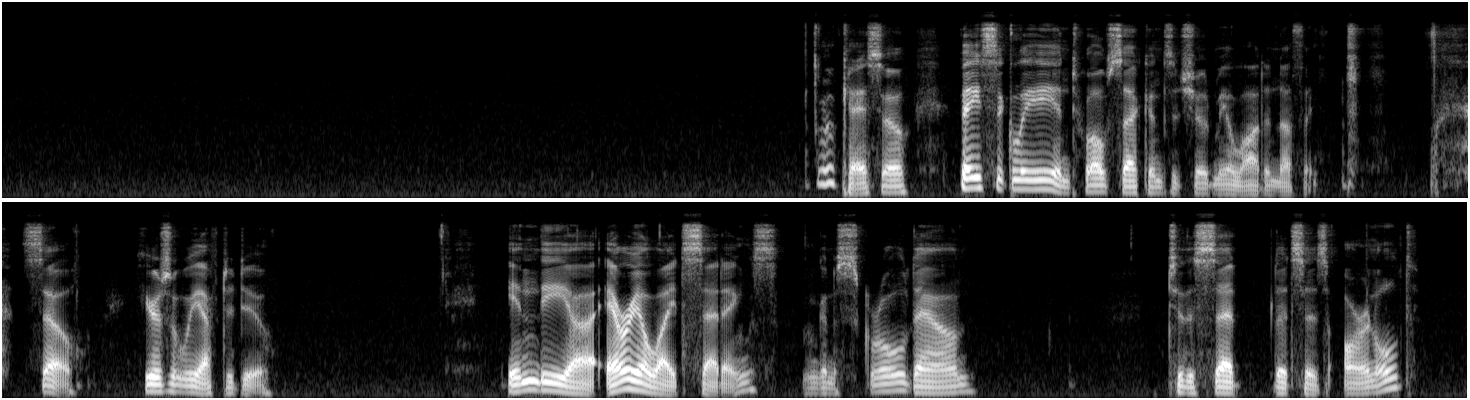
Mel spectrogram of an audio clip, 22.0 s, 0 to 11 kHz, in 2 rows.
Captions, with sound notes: OK, so basically, in 12 seconds, it showed me a lot of nothing. (laughs) So here's what we have to do. In the Aerial Lights settings, I'm gonna scroll down to the set that says Arnold.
